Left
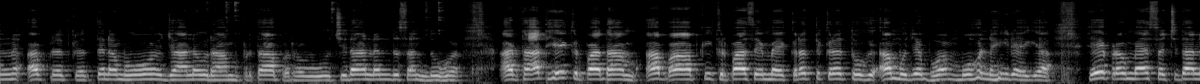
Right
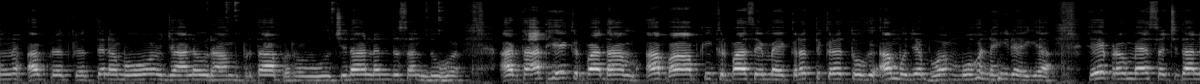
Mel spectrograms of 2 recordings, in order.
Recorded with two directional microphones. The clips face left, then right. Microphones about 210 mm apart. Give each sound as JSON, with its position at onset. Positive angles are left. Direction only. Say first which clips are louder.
{"t": 0.1, "sound": "speech", "louder": "left 3 dB", "side_deg": 30}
